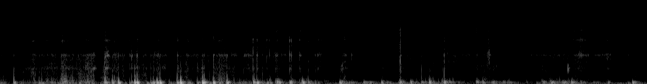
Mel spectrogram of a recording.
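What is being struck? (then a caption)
Plastic handheld audio recorder with metal mic capsules. Fingertips and short nails rapidly tap and scratch the metal mic capsules and top housing of a small black plastic TASCAM handheld audio recorder. The result is a quick, irregular patter of dull, boomy low thumps picked up close to the mics, laced with faint scratchy rustles and occasional brighter clicks.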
